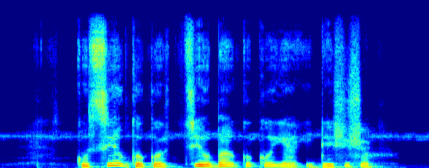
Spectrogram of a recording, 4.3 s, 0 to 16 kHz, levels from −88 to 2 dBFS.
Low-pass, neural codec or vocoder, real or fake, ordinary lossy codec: 14.4 kHz; codec, 44.1 kHz, 2.6 kbps, SNAC; fake; none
